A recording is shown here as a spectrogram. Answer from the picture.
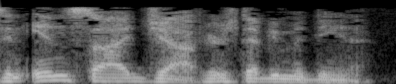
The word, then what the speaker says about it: Medina: Debbie Medina, is that my pronouncing her correct? Medina? – Yes, sir.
